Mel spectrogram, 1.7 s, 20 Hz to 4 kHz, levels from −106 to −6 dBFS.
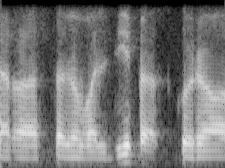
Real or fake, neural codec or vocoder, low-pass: real; none; 3.6 kHz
